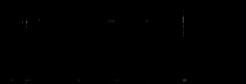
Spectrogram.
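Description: A few faint, irregular clicks of metal circular knitting needles tapping together while a slipped stitch is passed over the next two stitches, the sharpest just before the end.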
